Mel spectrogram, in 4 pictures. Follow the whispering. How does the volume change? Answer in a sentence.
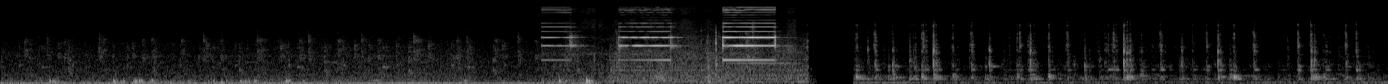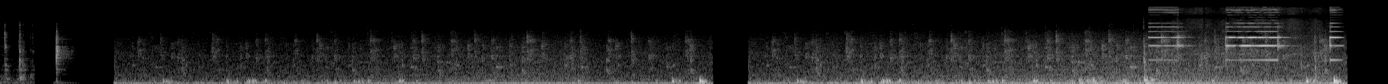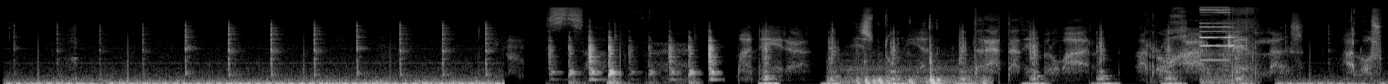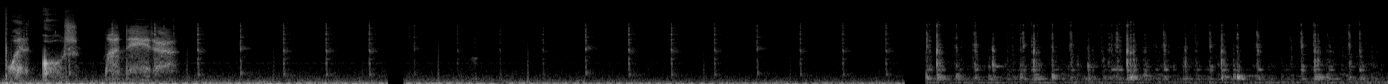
The loudness of the whispering goes up.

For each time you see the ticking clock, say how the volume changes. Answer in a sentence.
The ticking clock can be heard from 0.0 to 55.4 s, getting louder then quieter.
